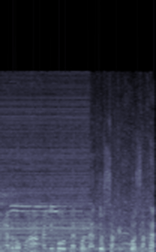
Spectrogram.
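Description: Speech: broadcast commentary over the steady background noise of an arena crowd.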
